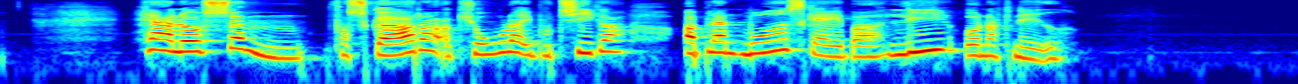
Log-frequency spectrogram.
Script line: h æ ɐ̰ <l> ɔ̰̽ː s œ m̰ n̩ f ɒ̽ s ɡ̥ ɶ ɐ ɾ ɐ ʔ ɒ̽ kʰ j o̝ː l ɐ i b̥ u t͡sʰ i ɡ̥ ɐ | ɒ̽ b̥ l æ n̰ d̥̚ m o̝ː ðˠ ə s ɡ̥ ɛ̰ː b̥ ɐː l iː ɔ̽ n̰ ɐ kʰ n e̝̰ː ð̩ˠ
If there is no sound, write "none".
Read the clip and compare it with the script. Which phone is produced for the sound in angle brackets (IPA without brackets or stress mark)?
l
